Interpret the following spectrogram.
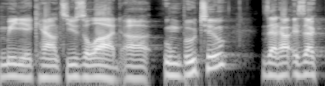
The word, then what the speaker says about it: Ubuntu: So a word that I see you and your social media accounts use a lot, Ubuntu. Is that pronounced correctly?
